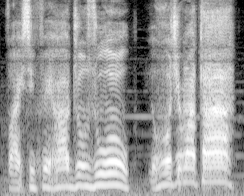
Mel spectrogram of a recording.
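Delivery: furious shout climbing to a high, loud threat; angry outburst. Acted. Enraged man threatening his rival Josuo, angry yell. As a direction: build from curse to yelled threat. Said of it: "já ficando com raiva".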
